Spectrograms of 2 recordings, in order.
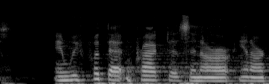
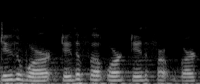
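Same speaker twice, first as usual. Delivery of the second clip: ordinary talk, nothing marked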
